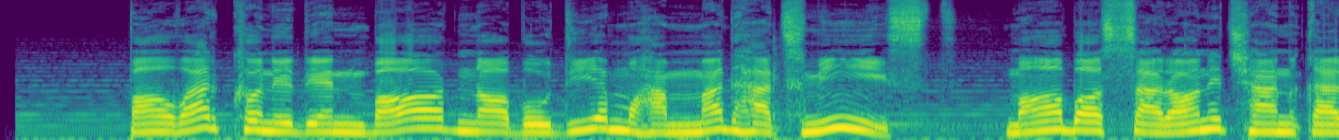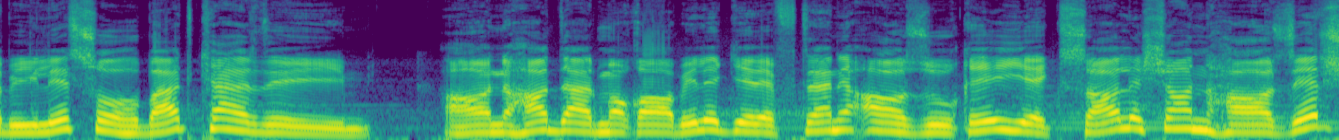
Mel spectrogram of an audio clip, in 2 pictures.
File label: persian male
